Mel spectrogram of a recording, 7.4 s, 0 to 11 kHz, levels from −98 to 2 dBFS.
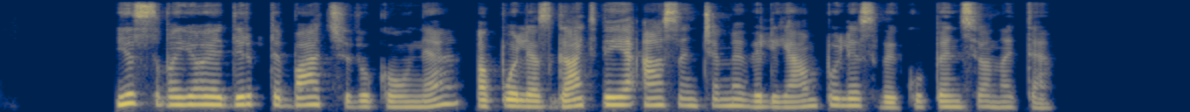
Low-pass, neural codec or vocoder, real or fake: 9.9 kHz; vocoder, 22.05 kHz, 80 mel bands, Vocos; fake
